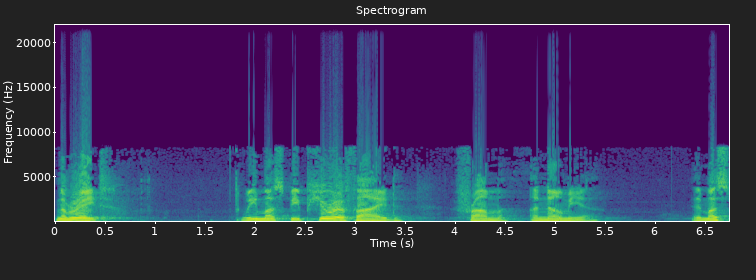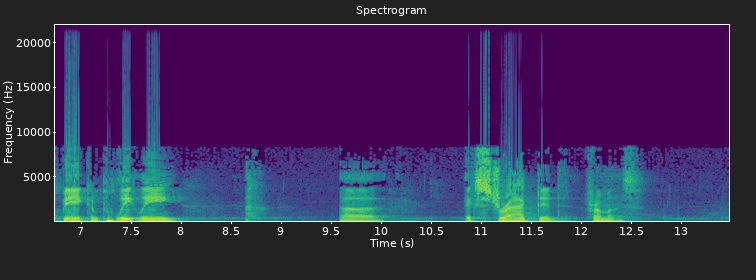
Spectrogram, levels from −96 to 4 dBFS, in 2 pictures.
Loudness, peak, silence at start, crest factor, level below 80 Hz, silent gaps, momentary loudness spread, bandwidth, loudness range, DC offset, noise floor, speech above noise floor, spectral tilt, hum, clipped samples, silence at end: -10 LUFS; 0 dBFS; 0 s; 12 dB; -26 dBFS; none; 20 LU; 11.5 kHz; 5 LU; under 0.1%; -54 dBFS; 45 dB; -5.5 dB/octave; none; 0.7%; 0.95 s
